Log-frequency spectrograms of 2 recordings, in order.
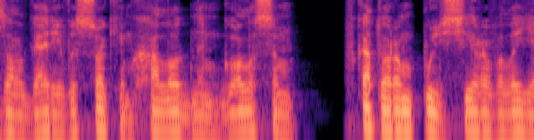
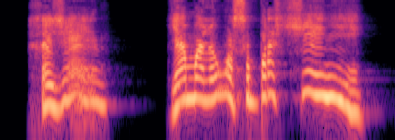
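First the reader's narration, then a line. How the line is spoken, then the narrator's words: Nasal pleading. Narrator (Russian): прогнусавил человек, стоящий на коленях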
